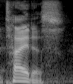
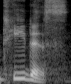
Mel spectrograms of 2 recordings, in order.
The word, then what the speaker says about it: Tidus: with the d yeah titus t yes definitely not titus because it's a d i'm not saying titus i'm saying tidus you are saying tedious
